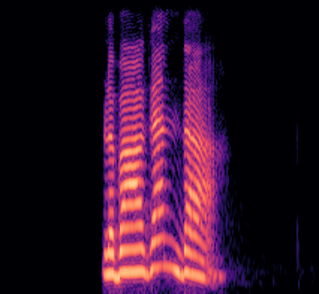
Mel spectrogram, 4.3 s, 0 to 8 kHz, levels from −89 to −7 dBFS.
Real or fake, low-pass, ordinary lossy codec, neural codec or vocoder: real; 7.2 kHz; Opus, 24 kbps; none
